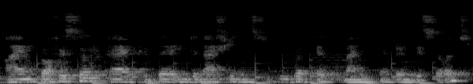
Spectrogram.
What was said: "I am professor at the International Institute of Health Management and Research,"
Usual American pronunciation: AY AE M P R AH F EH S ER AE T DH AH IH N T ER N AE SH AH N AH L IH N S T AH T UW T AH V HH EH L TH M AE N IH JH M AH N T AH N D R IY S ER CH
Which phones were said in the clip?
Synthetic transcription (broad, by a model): AY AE M P R AH F EH S ER AE T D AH IH N T ER N AE SH AH N AH L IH N S T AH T UW T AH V HH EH L T M AE N IH JH M AH N T AH N D R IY S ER CH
